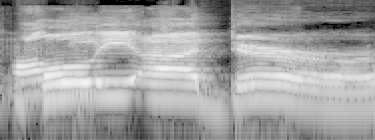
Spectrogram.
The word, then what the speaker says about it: Folie à Deux: Folie à Deux.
